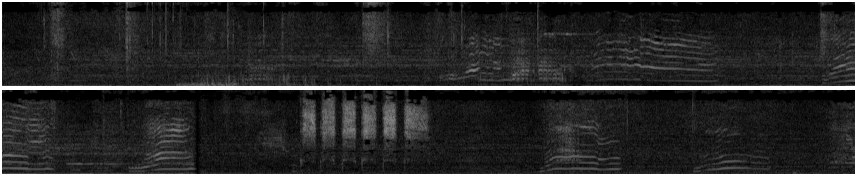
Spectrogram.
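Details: A very hungry stray tabby and ginger cat, the tabby trying to get into a purse. Heavy thumps and handling sounds at first, then a series of plaintive, rising-then-falling meows repeated every second or so.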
